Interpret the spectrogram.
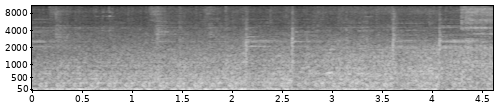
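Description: Diesel-hauled passenger train rolling slowly into the station, its wheels clicking over rail joints at uneven intervals above a steady low diesel rumble. A loud hiss starts near the end.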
